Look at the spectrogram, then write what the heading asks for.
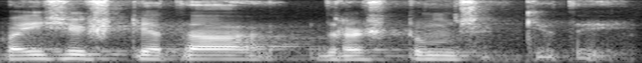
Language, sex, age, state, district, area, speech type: Sanskrit, male, 18-30, Karnataka, Chikkamagaluru, rural, spontaneous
